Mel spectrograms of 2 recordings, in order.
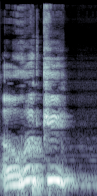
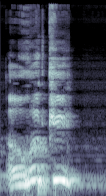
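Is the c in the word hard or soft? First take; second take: hard; hard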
